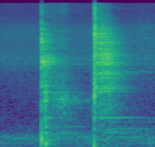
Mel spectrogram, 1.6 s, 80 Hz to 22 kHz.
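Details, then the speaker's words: 4L80E rebuild, case air check of the manual second band: two sharp air blasts, each with a crisp clunk as the band grabs and a clean hiss after, a very good apply. "Okay, very good apply."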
